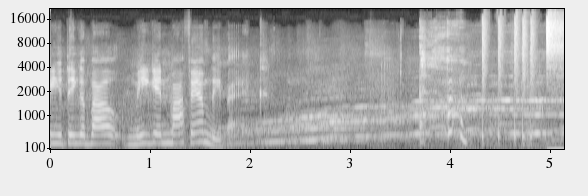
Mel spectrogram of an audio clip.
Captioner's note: siren wails; laughs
